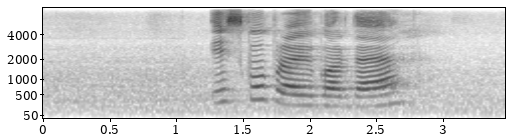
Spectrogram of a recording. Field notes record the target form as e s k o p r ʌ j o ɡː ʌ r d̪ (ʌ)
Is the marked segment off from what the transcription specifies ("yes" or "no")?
yes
